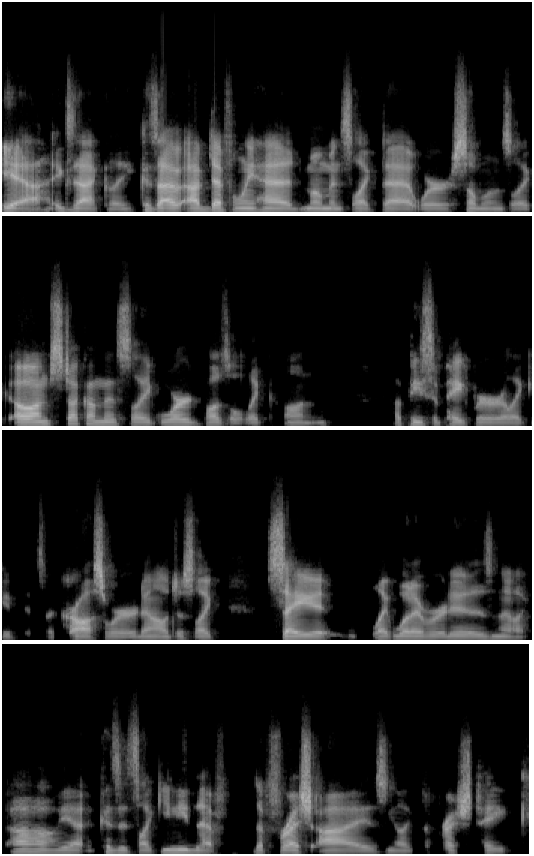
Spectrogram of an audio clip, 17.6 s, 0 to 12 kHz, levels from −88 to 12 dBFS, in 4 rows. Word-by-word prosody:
Yeah, - - +5
exactly. 115 0 0
'Cause 140 - -4
I 145 +2 +8
I've 140 -1 +5
definitely 130 -3 +3
had 125 -3 +4
moments 120 -3 -3
like - - -4
that, 105 -1 +1
where 115 0 -5
someone's, 110 -1 +1
like, 110 - -10
"Oh, 150 +1 +8
I'm 150 0 +4
stuck 150 - +2
on 155 -2 -2
this, 140 -2 -3
like, 125 0 -6
word 140 0 -1
puzzle," 125 -2 -7
like - - -8 0.2
on 120 0 -11 0.6
a - - -9
piece 130 -3 -3
of 115 - -15
paper, 120 -1 -2
like, 110 -1 -9
if - - -15
it's - - -19
a - - -18
crossword, 115 0 +2
and 120 0 -7
I'll 115 0 -3
just, - - -2
like, - - -4 0.4
say 120 -2 +5
it, 115 - -1 0.3
like, - - -3
whatever 125 -3 -3
it 120 - -7
is, 120 0 -5
and 125 - -12
they're 115 - -7
like, 110 - -11
"Oh 150 -2 -2
yeah." 135 -2 -5 0.2
Cause 135 -3 -7
it's 130 -1 -6
like, 125 -2 -7
you 140 0 -5
need 140 -2 -2
that 125 - -3 0.3
the - - -6
fresh - - +5
eyes, 115 -1 0
you 120 - -16
know, 115 - -11
like, 115 - -17
the - - -23
fresh 130 -1 +2
take 115 -3 -8
120 Hz, 210 wpm, -24 LUFS, 115-135 Hz, 0.6 s, I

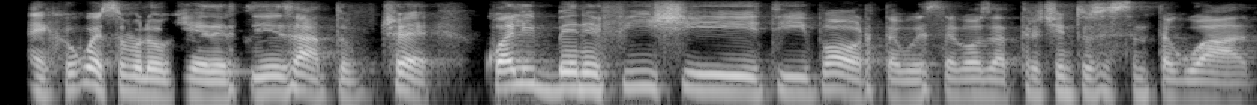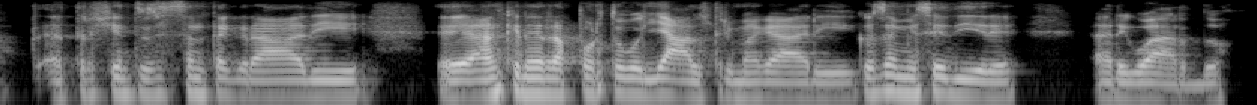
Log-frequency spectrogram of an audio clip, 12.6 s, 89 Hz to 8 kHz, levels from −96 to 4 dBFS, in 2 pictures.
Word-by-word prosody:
Ecco, 165 +2 +1
questo 170 - +4
volevo 140 -4 +4
chiederti, 130 +2 +1
esatto, 140 -3 +2
cioè - - +4 0.2
quali 205 +2 +5
benefici 175 -3 +3
ti 150 -1 -3
porta 175 -5 +1
questa 130 +2 -5
cosa 140 -1 -1
a - - -4
360 145 0 -1
guad 125 -3 0 0.2
a - - -10
360 145 0 -7
gradi, 130 0 -4 0.3
e 130 - +1
anche 135 +6 +2
nel 145 -1 +1
rapporto 145 +1 -2
con 145 - -2
gli 140 - -4
altri, 130 -2 +1
magari, 120 -1 -4
cosa 155 +4 -3
mi 150 -1 -4
sai 150 0 -2
dire 130 -2 -5 0.3
a 120 - -8
riguardo? 115 -2 -5
140 Hz, 155 wpm, -22 LUFS, 130-155 Hz, 0.3 s, quali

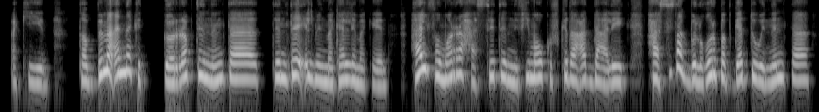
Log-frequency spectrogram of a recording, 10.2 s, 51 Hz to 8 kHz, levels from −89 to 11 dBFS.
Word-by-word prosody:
أكيد، 190 -2 -7 0.4
طَب 205 -3 -3
بما 305 +8 +7
إنك 305 -3 +4
ات 215 0 -10 0.2
جرّبت 245 +8 +1
إن 235 -5 +4
أنت 230 +3 0 0.5
تنتقل 245 -1 +1
من 215 -2 0
مكان 205 +3 -1
لمكان، 180 -6 -4 0.3
هل 325 +8 +5
في 265 - -2
مَرّة 250 +4 +2
حسّيت 230 +3 -4
إن 210 -5 0
في 225 +6 -3
موقِف 235 -2 -1
كده 235 -3 -2
عدّى 210 -1 -3
عليك 200 +1 -3 0.2
حسّسك 300 - +1
بالغُربة 230 +4 +1
بجد 225 +2 -3
وإن 200 -4 -1
أنت 220 -1 -1
220 Hz, 160 wpm, -22 LUFS, 200-245 Hz, 0.5 s, بما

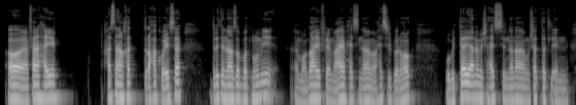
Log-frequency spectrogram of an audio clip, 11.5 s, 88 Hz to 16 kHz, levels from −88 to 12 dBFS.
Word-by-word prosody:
آه، 120 -1 +7
يعني 110 0 +2
فعلًا 125 +3 +4
حقيقي 125 +1 +2 0.9
حاسس 130 +1 -2
إن 130 - +5
أنا 125 - +5
لو - - +2
خدت 130 -1 -3
راحة 115 +3 +4
كويسة، 120 +4 +1 0.6
قدرت 125 0 -2
إن 120 -2 +1
أنا 120 - +4
أضبّط 115 -1 -1
نومي 130 +3 -2 0.4
الموضوع 105 +4 -1
هيفرق 120 -3 -1
معايا 105 +5 +2
بحيث 115 -1 -6
إن 110 - -7
أنا 110 +1 -1
ما 100 -3 -4
أحسّش 115 +4 -6
بإرهاق 110 +4 -2 0.6
وبالتالي 120 +6 +3
أنا 130 +1 0
مش 120 -1 -3
هاحس 120 +3 -3
إن 110 -3 -5
أنا 115 0 -1
مُشتَّت 115 +2 -5
لإن 95 +1 -8
120 Hz, 170 wpm, -22 LUFS, 110-125 Hz, 0.9 s, آه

